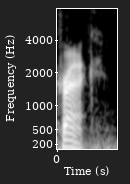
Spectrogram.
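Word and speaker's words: craic: Well, as the Irish say, it's good crack. They spell it C R A I C, though.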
